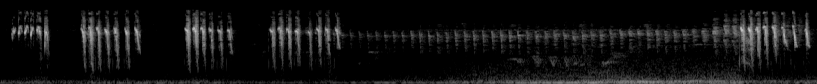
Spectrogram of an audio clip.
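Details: Tame long-tailed shrike singing a varied repertoire used as a tutor for other songbirds. Short bursts of rapid trilled notes, a long steady thin whistle, then a final trilled burst.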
